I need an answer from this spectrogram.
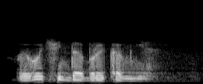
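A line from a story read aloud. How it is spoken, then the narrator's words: Barely audible. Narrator (Russian): еле слышно сказала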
